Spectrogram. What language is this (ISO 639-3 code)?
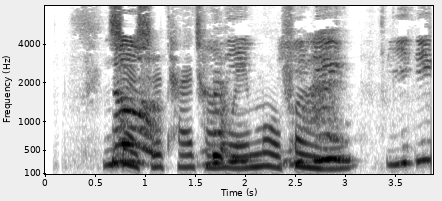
zho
